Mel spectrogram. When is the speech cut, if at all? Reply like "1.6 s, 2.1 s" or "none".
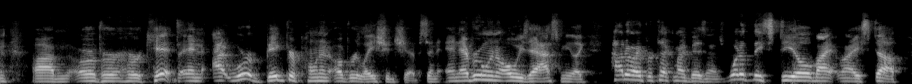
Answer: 1.8 s

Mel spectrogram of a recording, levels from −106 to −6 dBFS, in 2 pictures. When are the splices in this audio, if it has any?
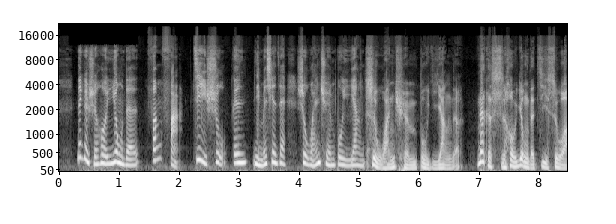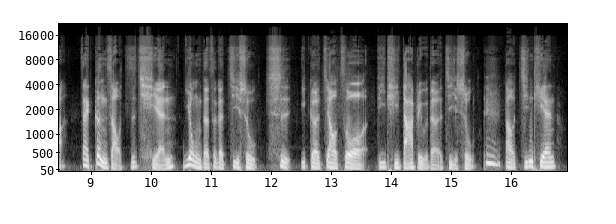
6.8 s, 15.5 s

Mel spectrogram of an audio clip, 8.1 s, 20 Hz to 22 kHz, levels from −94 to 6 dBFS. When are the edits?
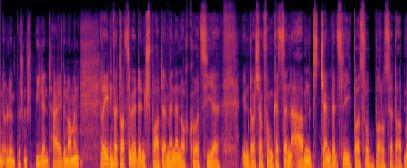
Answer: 2.0 s

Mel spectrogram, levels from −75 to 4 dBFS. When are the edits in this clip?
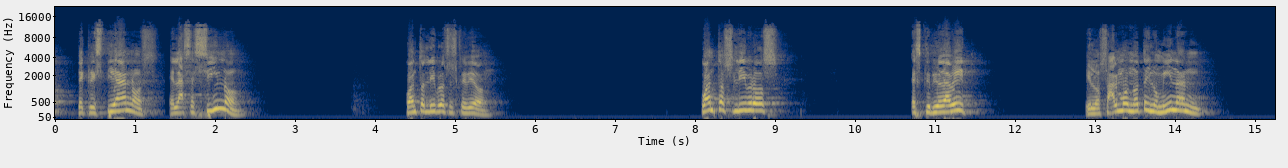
1.4 s, 7.9 s, 12.7 s

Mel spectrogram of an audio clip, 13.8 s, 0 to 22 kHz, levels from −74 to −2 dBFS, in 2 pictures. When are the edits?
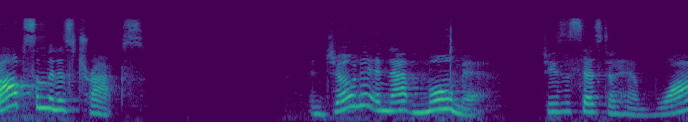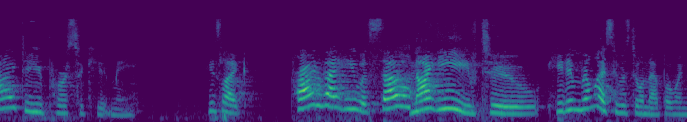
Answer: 11.0 s

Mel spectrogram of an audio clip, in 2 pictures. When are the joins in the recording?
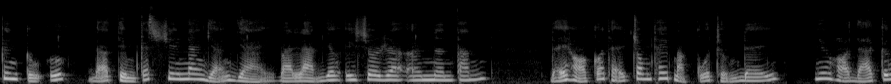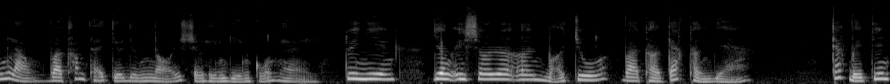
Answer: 12.2 s

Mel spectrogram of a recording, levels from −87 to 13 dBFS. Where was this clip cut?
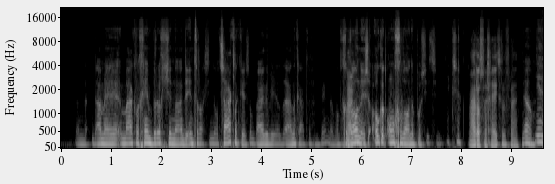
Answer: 8.0 s

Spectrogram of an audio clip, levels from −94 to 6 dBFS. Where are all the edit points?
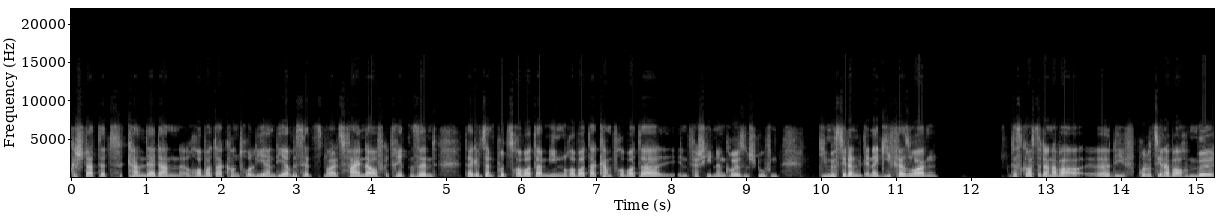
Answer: none

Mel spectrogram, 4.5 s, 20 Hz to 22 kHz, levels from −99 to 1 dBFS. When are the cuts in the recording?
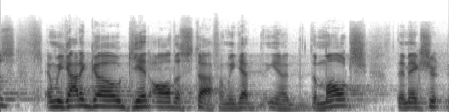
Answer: none

